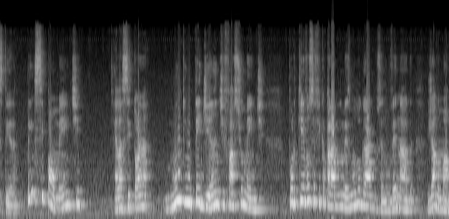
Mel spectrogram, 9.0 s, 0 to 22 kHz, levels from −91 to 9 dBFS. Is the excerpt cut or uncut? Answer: uncut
